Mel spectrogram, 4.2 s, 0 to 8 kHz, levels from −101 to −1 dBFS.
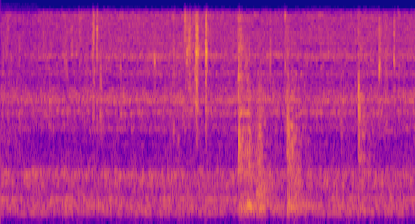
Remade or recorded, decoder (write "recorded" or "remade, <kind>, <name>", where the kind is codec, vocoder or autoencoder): remade, vocoder, HiFi-GAN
